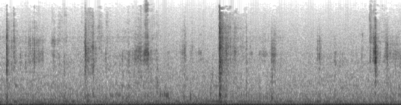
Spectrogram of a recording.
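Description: Close-up chewing of a sub with crunchy tortilla-chip-coated chicken: a few sharp crunches and mouth clicks, the loudest about three seconds in, over a steady low rumble.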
